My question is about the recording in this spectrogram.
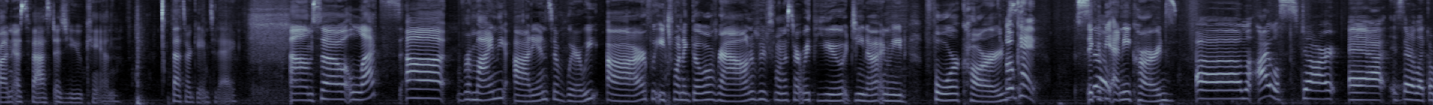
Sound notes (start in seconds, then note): none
